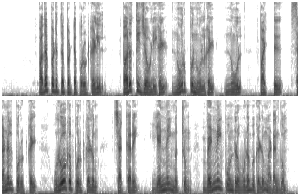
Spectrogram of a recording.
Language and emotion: Tamil, neutral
